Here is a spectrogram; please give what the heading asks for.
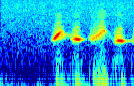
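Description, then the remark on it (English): A person whistles a quick run of about five wavering notes, fairly loud, with no talking over it. “What you should have done is whistled a Christmas carol.”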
